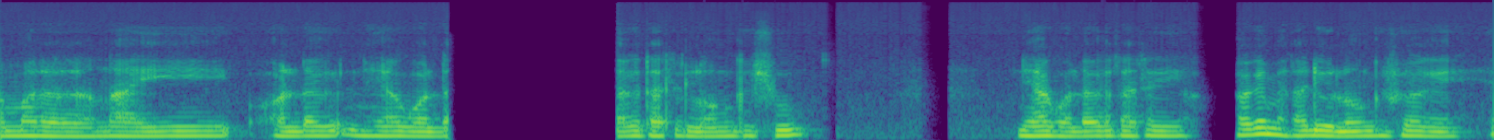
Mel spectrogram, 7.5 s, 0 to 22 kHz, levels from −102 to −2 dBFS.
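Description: A speech recording whose playback breaks down after two seconds. A playback stall silences it from 2.24 to 3.09 s, about 0.85 s, likely because the player ran out of data or its thread was blocked. From 3.09 to 6.70 s, time-compressed catch-up hurries the speech at 1.25 times speed, keeping normal pitch as the backlog is trimmed. Inside that stretch, repeated stalls (stutter) appear: twelve gaps between 3.51 and 4.75 s, the longest 143 ms, filling about a quarter of the span with continued sound; then six shorter gaps, none over 23 ms, between 5.50 and 5.95 s. Nothing is lost, but the delivery drags because packets kept arriving late and the jitter buffer emptied. A call audio freeze follows from 5.98 to 6.19 s. The last sound is held for about 205 ms and decays, including roughly 140 ms of silence, likely from packets delayed in transit, before speech resumes where it stopped.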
